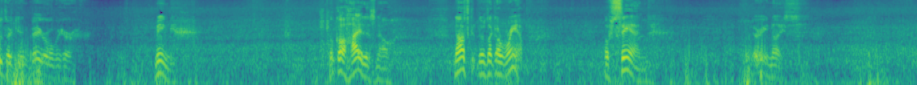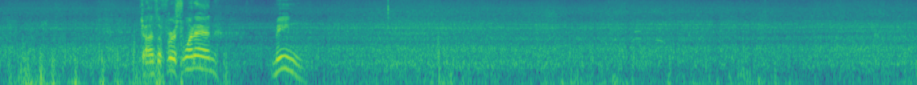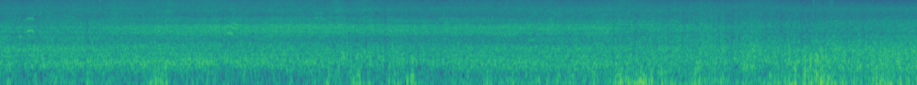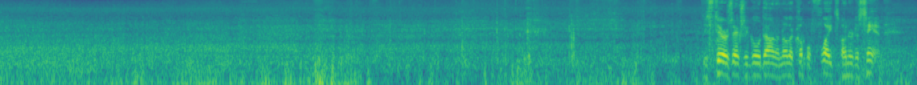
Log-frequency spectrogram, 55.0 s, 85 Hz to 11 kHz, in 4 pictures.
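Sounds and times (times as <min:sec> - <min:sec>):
wind buffeting microphone: 0:00.0 - 0:05.1, 0:05.8 - 0:17.8, 0:18.4 - 0:52.5
surf washing up beach: 0:00.0 - 0:55.0.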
